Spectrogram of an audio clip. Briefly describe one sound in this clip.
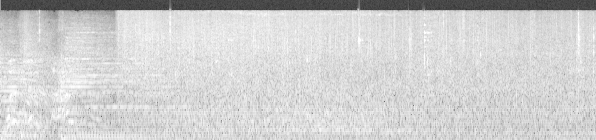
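Food sizzles on a grill.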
